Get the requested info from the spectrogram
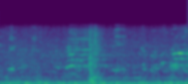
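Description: Players' voices calling across the pitch, with one sharp thud about a second in from a football being struck.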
